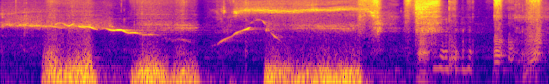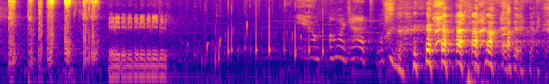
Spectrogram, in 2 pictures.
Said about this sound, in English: It's going to be lots of that, except it won't be me because I don't know how to whistle.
